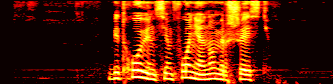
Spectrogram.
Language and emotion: Russian, neutral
